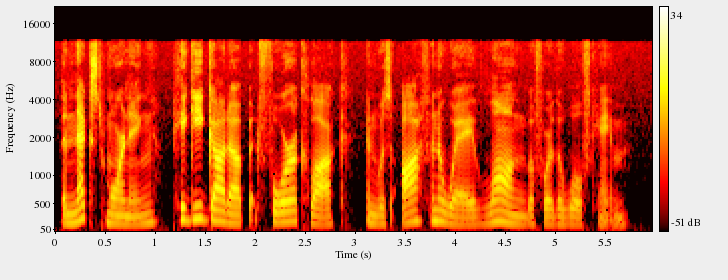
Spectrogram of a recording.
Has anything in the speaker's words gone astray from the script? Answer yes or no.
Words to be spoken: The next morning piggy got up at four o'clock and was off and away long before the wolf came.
no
